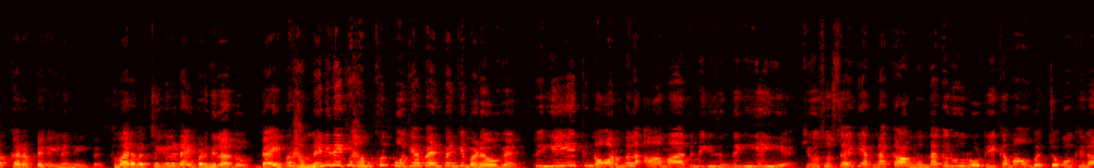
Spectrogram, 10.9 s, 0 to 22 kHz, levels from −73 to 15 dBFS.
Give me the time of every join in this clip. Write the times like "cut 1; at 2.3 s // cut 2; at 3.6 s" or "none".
cut 1; at 1.0 s // cut 2; at 5.2 s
